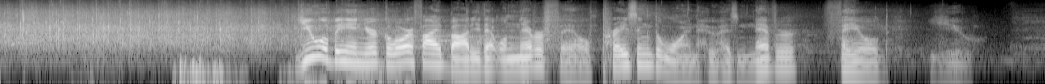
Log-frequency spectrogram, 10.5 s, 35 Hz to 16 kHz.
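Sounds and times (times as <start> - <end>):
church congregation applauding during a sermon: 0.0 - 4.2
speech: 3.0 - 8.9.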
